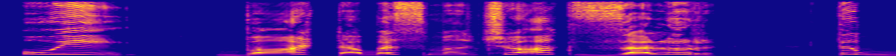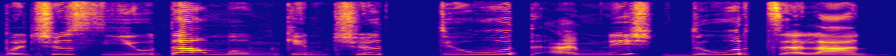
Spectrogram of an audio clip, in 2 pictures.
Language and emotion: Kashmiri, disgusted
